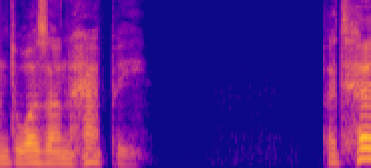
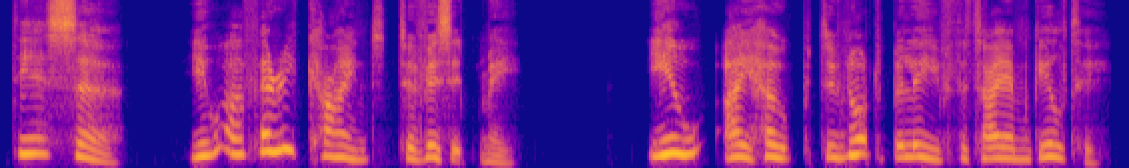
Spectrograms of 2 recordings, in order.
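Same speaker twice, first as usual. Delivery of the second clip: put-on gentle young woman; 8 semitones higher than usual. A narrator's reading. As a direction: voice a tender condemned girl. Justine voiced in reading.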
